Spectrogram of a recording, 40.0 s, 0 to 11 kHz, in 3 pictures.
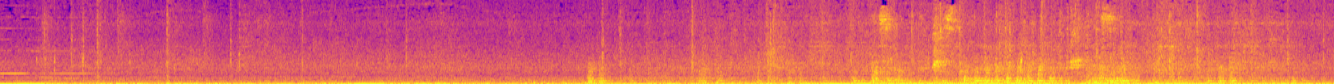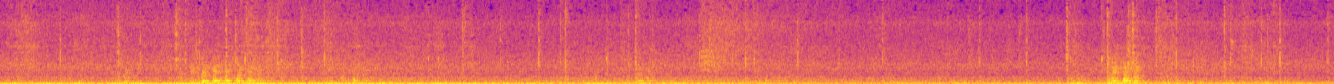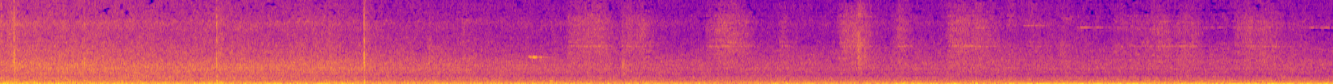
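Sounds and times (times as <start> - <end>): tyre noise on wet road: 0.0 - 33.2
diesel engine drone: 0.0 - 40.0.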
